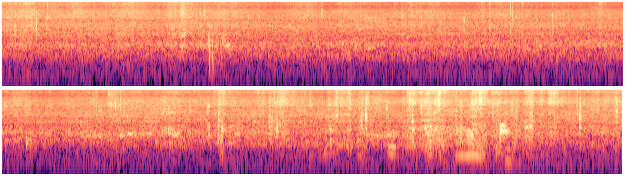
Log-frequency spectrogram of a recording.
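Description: Dry leaves crackle as a baby monkey moves over the ground.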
